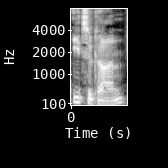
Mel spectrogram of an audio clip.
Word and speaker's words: ETSU Con: ETSU Con, I think they call it Itsukon.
